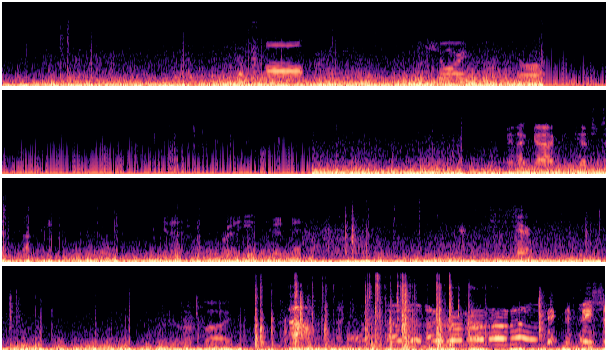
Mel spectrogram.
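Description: Strong wind buffeting the camera's microphone in a loud, steady low rumble, which cuts out abruptly about five seconds in and comes back just as suddenly some four seconds later.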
